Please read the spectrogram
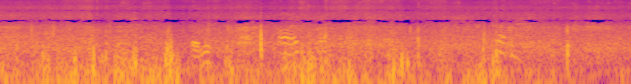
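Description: Wind rushing on the microphone of a hand-carried camera, with short snatches of voices from people walking ahead.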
